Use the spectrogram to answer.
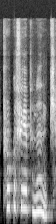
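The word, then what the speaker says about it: Prokofiev: 피에프라고 이렇게 F로 발음이 나는데, 프로코 피에프는 피아노 협주곡 2번이 더 어려워.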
